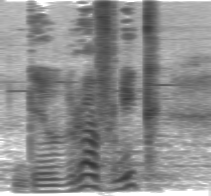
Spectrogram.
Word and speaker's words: Dubrovnik: Los historiadores eh, refieren que eh, pues lo que en su momento fue el poblado de Ragusa, que hoy llamado Dubrovnik, chécate la pronunciación, Dubrovnik,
